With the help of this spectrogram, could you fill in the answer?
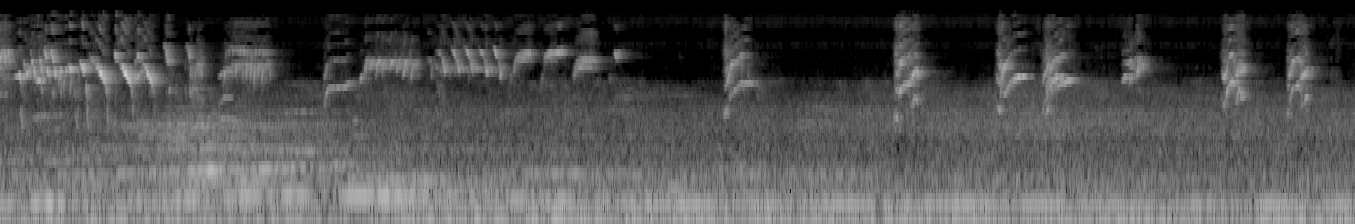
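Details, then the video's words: Caged canary song, opening with a dense burst of fast trills and chirps, then thinning to sparse single sharp chips spaced a second or two apart, with a steady low hum underneath. "Canary singing / Śpiew kanarka"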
